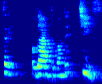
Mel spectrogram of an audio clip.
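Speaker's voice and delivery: normal talking voice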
